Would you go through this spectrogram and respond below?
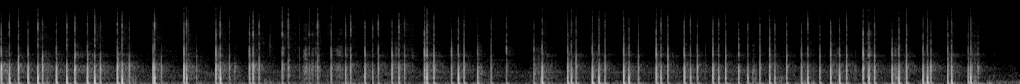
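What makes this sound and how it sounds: Long blue nails rapidly tap the hollow curved shell of a pink plastic brush with a sticker on the back, and scratch its bristles. The result is a fast, irregular stream of sharp, dry clicks with almost no ring. Soft scratchy rustling sits between them, and the pace slows slightly near the end.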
